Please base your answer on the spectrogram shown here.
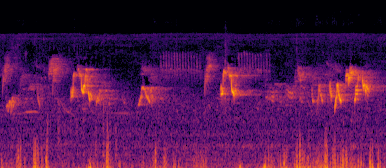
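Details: Red-whiskered bulbul in a home garden at Hosur, giving loud, bright whistled phrases of three or four slurred notes, rising then dropping, several in quick series with brief pauses, over low background rumble.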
